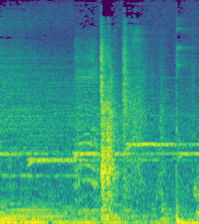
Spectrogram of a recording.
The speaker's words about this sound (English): It's a creaking door, huh?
